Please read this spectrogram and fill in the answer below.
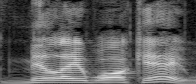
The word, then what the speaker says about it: Milwaukee: I said, actually, it's pronounced Milwaukee, which is Algonquin for the good land, which is from Wayne's World 2, if you've ever seen that.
